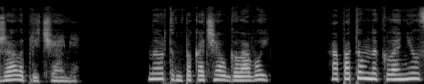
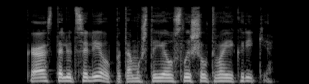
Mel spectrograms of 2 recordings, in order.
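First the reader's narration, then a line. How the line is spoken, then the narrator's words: Wry snort. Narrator (Russian): хмыкнул Нортон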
